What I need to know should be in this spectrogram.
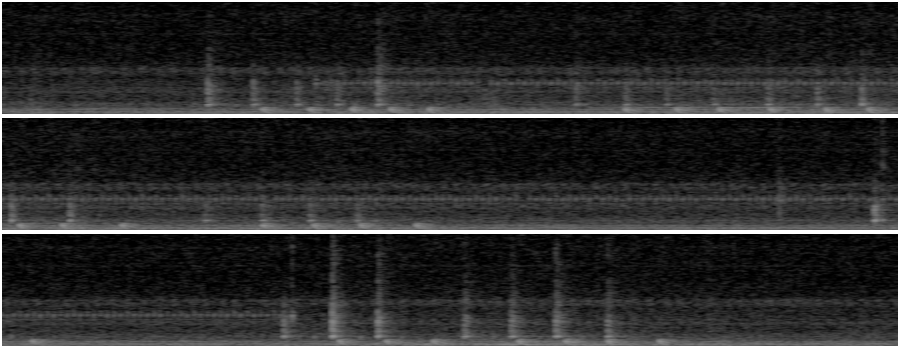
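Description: Short electronic menu clicks tick in quick bursts.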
